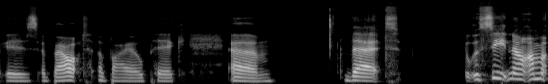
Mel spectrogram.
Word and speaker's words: biopic: say biopic biopic biopic I call a biopic because it's a pick that is a biography a biopic okay so this article in battery 2 is about a biopic that the seat now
